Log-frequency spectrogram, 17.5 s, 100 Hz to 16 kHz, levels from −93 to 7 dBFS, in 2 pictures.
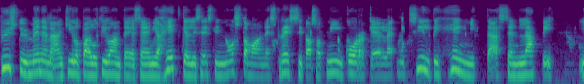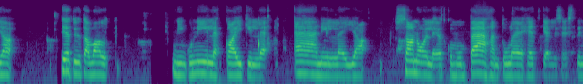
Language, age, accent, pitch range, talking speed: Finnish, 30-49, native, 165-195 Hz, 105 wpm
